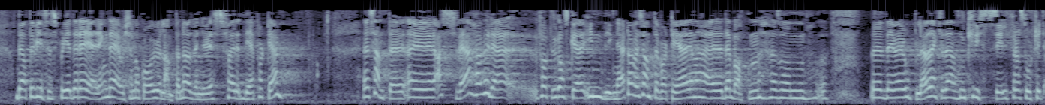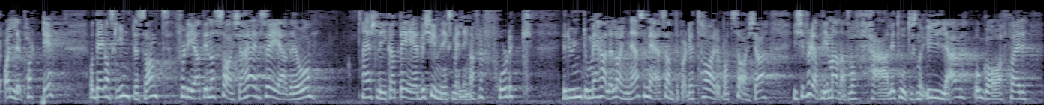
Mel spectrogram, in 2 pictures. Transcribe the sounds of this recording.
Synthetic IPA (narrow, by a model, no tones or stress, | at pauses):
d̪ɛɑt̪̚d̪ɛʋiːsəsbliːd̪ɾɛjeːɾɪŋd̪ɛæɾjʊɪçːənɔkːʊʉːlæ̰mpːənød̪ʋɛnd̪ɪʋiːsfɔɾd̪ɛpʰɑʈiːə | sɛnt̪əɛsʋeːɦɑɾʋʉɾəfɑk̚t̪ɪskɡɑnskəɪnd̪ɪɡneːʈoːʋəɾsɛnt̪əpɑʈiːəɪd̪ɛnɦæːɾd̪ɛbɑt̪ːn̩ɑsɔ | d̪ɛd̪ɛʋɪʊpːlɛːʋəeːɡənɪd̪ɛæɾnsɔnkʰɾʏssɪlfɾɑst̪uːʈsɛt̪ːɑlːəpʰɑʈːɪɔd̪ɛæɾɡɑnskəɪnt̪ɾəsɑŋt̪fɔɖiːɑt̪ɪnɑsɑːçɑɦæːɾsɔɛɖ̪ɛjʊ | ɛʂɭiːkɑt̪̚d̪ɛːɾbəçʏmːɾɪŋsmɛlːɪŋɑfɾɑfɔɽk | ɾʉnt̪ɔmɪɦæːləlɑnːəsɔmjæɪsɛnt̪əpʰɑ̰ʈiːət̪ʰɑːɾɔpɑt̪sɑ̰ːçɑɪçːəfɔɖiːɑt̪ʋɪmeːnəɾɑt̪d̪ɛʋɑɾfæ̰ːɭɪt̪ʰuːt̪ʰʉːsən̩ɔ̰ʔʏlːəʋɔɡɑːfɑɾ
